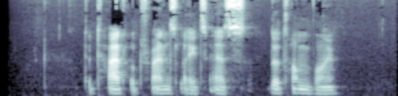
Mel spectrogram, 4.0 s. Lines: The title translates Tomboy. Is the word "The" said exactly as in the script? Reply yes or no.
yes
